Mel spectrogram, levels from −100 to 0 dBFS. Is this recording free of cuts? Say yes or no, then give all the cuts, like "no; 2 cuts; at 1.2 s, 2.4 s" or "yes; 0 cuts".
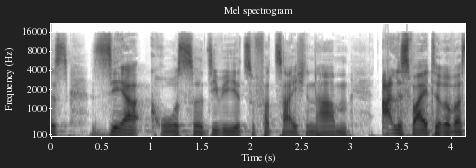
no; 2 cuts; at 0.9 s, 1.6 s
